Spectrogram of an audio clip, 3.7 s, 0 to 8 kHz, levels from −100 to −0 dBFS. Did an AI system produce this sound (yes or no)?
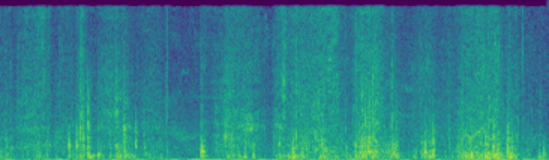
no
